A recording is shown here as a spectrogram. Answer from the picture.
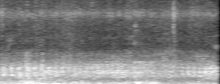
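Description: Steady outdoor background noise of a roadside market, carried by a low rumble of passing traffic, with no distinct chopping or knocking.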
